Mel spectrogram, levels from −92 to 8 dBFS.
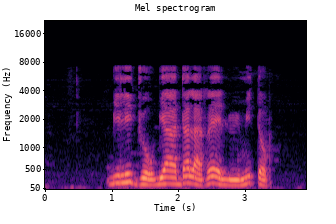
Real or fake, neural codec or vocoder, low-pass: real; none; 7.2 kHz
